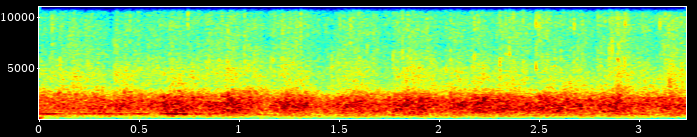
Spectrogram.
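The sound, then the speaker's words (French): Sustained applause from a crowd clapping for the mothers standing up, a dense steady wash of clapping that holds at an even, fairly loud level throughout with no voices rising above it. “Est-ce qu'on peut les applaudir?”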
